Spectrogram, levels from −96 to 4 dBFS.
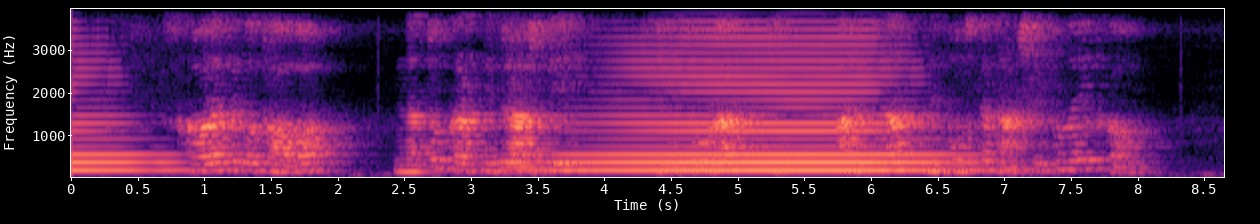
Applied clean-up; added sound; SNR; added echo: none; Wind instrument, woodwind instrument; -4 dB; reverberation time 0.7 s.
